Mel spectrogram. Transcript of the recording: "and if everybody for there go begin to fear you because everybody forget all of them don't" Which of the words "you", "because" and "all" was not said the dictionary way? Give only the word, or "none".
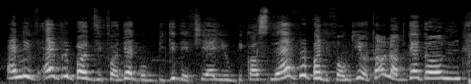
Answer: because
